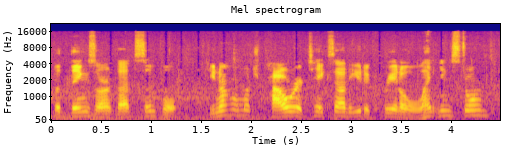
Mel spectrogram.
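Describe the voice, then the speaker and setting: A man's voice: high-pitched, animated, a little fast, a bit bright, rough recording. Man as cocky superhero schoolteacher, breezy, persuasive, theatrical, audio drama acting, rain and city noise behind. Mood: easygoing. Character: eager, cocky male English teacher secretly a superhero.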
